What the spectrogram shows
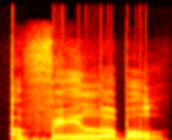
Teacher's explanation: ผมรู้ว่าavailableต้องมีจังหวะเบาหนักเบาๆ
